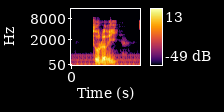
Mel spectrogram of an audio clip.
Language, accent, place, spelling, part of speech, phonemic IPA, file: French, France, Lyon, tôlerie, noun, /tol.ʁi/, LL-Q150 (fra)-tôlerie.wav
- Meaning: 1. sheet metal factory 2. sheet metalwork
